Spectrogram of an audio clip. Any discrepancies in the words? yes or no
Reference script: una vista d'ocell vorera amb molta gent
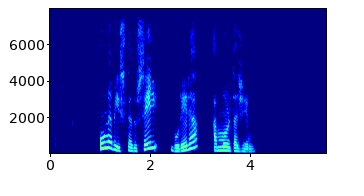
no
